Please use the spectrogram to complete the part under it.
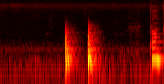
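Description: Knuckles knock twice on a refrigerator's glass door.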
